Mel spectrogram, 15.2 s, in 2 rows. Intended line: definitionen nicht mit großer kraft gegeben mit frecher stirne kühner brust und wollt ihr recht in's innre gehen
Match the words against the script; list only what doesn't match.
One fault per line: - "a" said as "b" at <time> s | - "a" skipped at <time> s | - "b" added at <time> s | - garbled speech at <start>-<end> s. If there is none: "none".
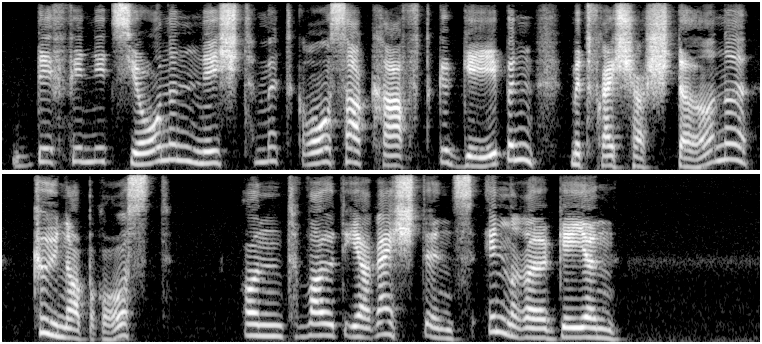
none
